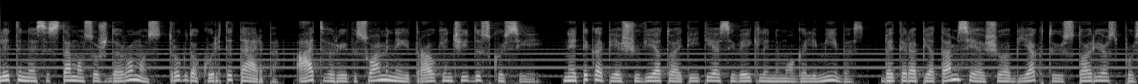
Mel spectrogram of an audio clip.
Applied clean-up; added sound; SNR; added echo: none; Wind instrument, woodwind instrument; 17 dB; none.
